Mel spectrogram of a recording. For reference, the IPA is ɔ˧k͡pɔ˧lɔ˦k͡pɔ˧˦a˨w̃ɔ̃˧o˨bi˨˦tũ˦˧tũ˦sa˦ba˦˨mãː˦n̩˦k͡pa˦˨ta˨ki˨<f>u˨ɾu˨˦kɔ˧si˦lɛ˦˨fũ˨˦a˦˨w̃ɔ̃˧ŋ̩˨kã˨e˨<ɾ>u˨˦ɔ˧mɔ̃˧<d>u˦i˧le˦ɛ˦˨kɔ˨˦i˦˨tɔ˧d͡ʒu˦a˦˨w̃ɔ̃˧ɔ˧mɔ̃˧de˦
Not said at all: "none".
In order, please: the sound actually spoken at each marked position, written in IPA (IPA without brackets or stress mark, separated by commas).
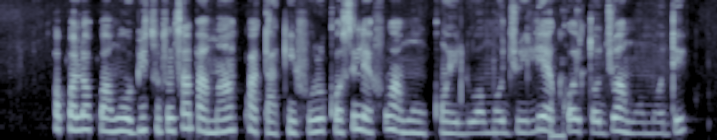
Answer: f, l, d͡ʒ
